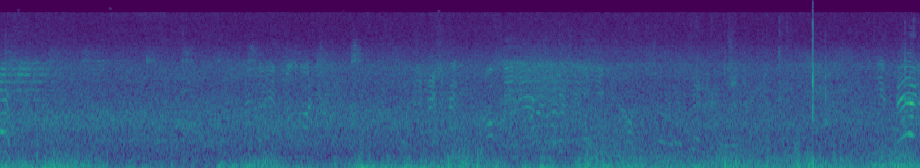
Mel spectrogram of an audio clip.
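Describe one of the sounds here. Wind rumbles across an open field outdoors.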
